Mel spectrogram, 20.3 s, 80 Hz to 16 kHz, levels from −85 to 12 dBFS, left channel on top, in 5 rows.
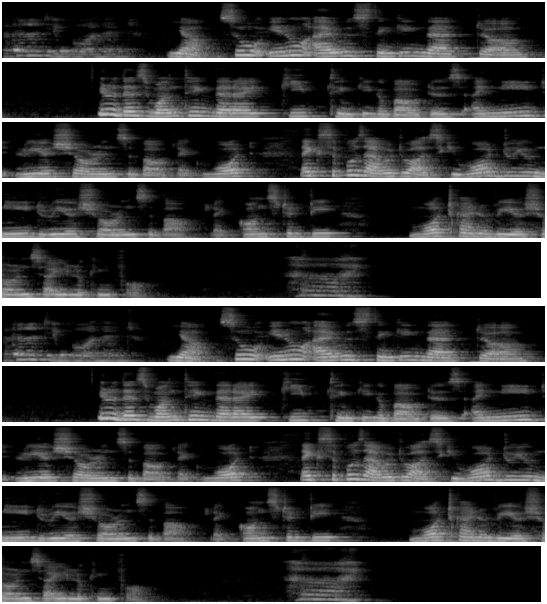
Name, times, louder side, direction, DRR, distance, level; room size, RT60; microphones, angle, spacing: voice 1, 0.0-1.0 18.4-19.0, right 3 dB, 40° right, 0.7 m, -40 dB
voice 2, 1.2-3.9 4.8-10.0 10.4-14.7 15.3-17.4, equal, ahead, 0.3 m, -26 dB
3.7 x 3.1 x 2.9 m
head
